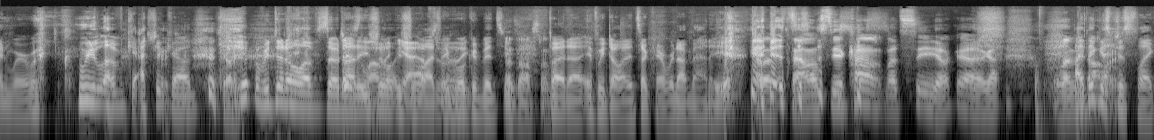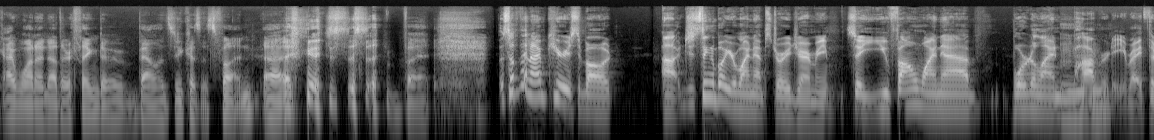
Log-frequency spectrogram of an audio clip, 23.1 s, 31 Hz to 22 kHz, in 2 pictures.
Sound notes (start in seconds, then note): 7.1 laughing; 14.3 laughs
